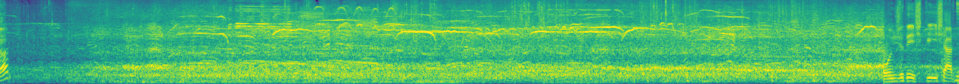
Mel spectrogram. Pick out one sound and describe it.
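A large crowd chants and cheers loudly in a stadium.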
